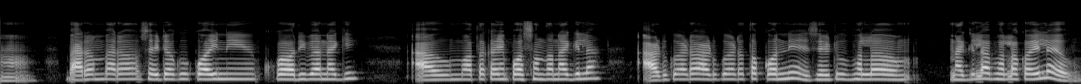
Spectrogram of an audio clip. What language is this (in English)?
Odia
